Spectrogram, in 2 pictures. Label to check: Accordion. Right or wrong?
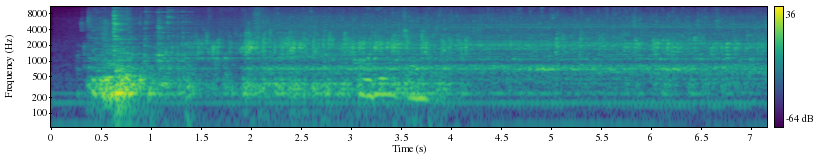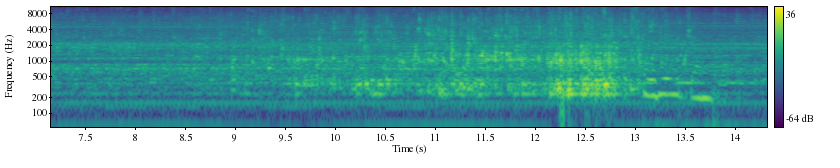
Wrong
